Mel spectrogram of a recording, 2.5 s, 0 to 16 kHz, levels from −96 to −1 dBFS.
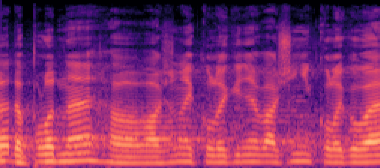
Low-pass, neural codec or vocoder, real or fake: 14.4 kHz; none; real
